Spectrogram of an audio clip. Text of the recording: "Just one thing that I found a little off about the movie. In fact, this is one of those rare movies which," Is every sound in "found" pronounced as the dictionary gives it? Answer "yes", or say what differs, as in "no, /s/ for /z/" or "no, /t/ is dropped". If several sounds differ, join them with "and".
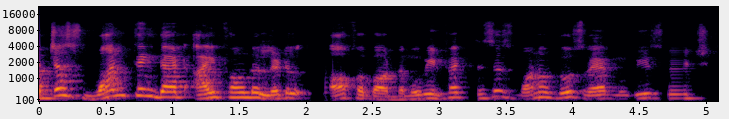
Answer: yes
